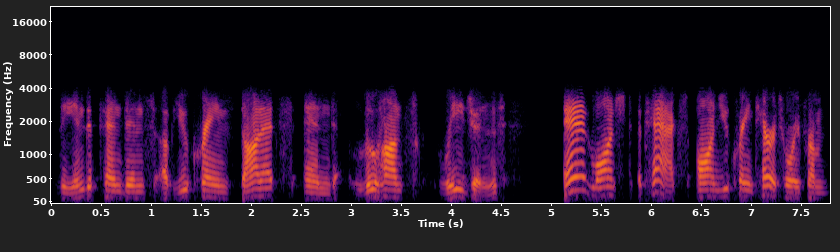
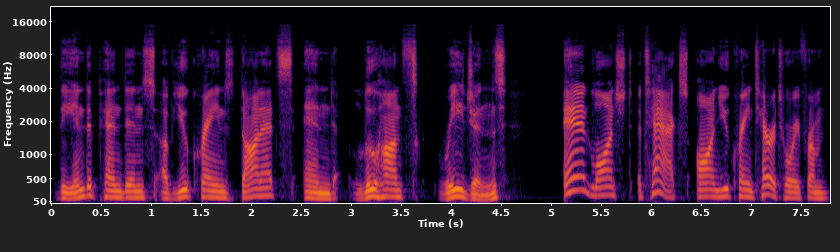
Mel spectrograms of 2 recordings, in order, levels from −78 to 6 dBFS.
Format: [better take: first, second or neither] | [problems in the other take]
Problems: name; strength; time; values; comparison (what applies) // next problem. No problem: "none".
second | phone-call audio; poor line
